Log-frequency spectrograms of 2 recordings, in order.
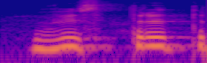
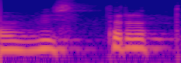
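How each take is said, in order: First: विस्तृत said as "vistrit"; wrong vowel. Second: Said in the usual way. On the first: Shown as a demonstration. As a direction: put a clear "ri" in विस्तृत. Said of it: "विस्तृत नहीं होता". (विस्तृत को "विस्त्रित" बोलते हुए) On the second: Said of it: "विस्तृत होता है".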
